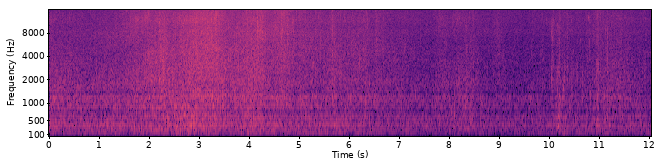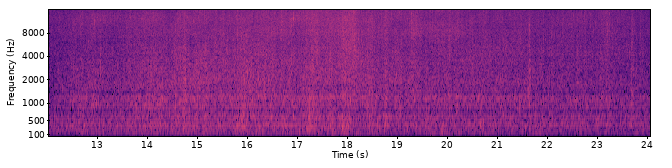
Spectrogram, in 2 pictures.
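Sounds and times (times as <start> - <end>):
ocean waves: 0.0 - 24.0.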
